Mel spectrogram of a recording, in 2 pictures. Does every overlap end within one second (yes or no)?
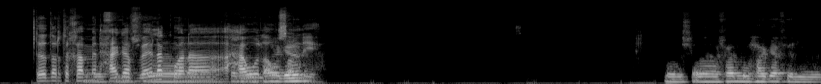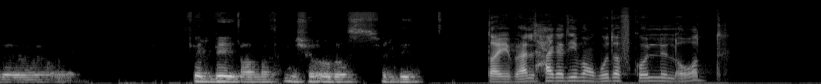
no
